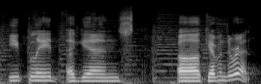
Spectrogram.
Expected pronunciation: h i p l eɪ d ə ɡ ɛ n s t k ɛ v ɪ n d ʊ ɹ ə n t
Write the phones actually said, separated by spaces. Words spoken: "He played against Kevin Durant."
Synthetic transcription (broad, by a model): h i p l eɪ d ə ɡ ɛ n s t k ɛ v ɪ n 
